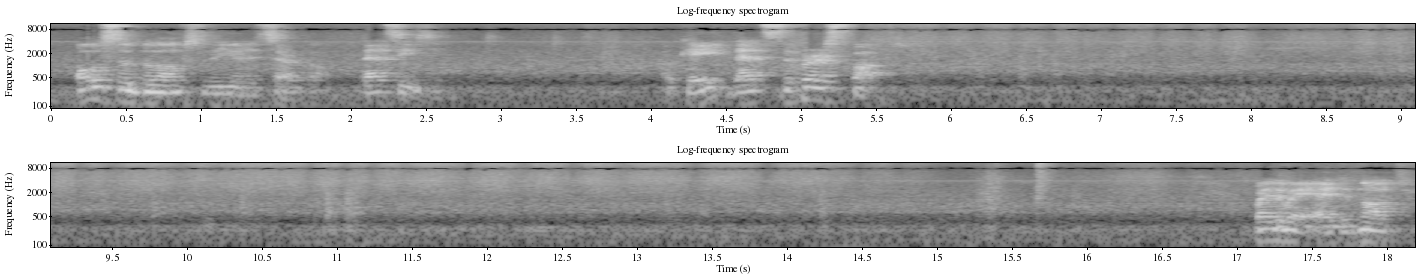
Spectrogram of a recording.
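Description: A middle-aged man speaks calmly nearby, explaining.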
